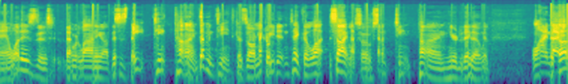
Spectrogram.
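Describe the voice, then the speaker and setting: A man's very fast speech with lively intonation. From Georgia, US. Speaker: motocross race announcer. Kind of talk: live commentary. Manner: distinctive.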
